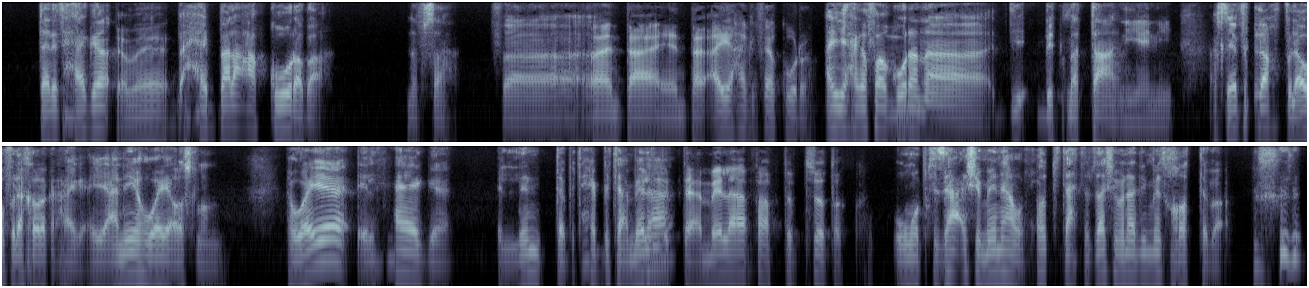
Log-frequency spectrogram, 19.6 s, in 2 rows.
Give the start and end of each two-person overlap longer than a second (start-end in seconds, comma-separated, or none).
none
